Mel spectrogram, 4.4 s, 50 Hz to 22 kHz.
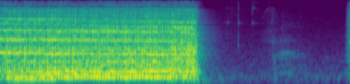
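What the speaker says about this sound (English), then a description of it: "Even as we finish driving the screw and where it's setting the head" A Milwaukee M12 FUEL Surge hydraulic impact driver runs loud and steady for about two and a half seconds, driving a 2.5-inch number 8 wood screw, then cuts off abruptly into near silence with faint knocks.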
